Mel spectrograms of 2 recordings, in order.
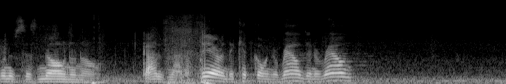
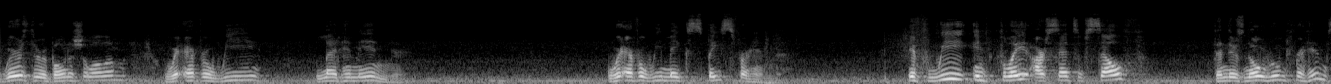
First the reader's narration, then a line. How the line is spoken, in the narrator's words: said Dr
